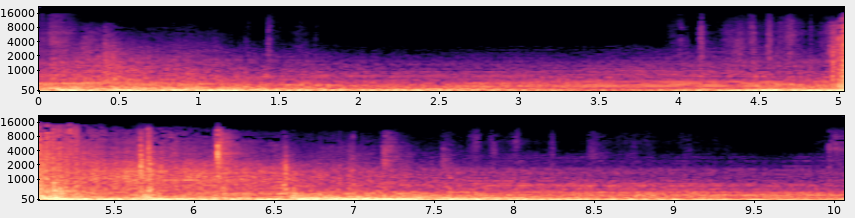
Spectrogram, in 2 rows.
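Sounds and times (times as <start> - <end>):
dark low rumbling drone: 0.0 - 10.0.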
